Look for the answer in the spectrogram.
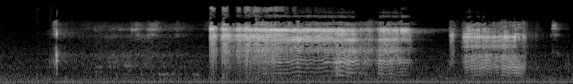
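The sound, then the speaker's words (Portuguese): A loud, raspy fart sound in a voice message sent as a reply by a real-estate agency contact: a long, sputtering blast of about two seconds, then a shorter second burst, with a few faint clicks before and a low hum throughout. “Você tá suando, ela mandou um peido.”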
